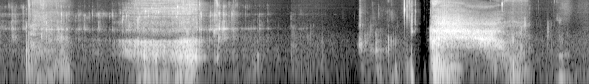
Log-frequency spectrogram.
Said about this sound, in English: Let me take a sip.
